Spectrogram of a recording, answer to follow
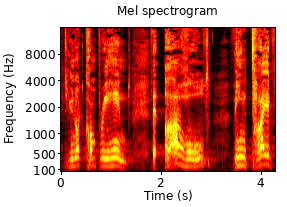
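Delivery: God's voice building from gentle plea to a booming high cry; voicing God, rising. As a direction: start pleading, swell to a high shout on own and hold. Preacher voicing God, building intensity.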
